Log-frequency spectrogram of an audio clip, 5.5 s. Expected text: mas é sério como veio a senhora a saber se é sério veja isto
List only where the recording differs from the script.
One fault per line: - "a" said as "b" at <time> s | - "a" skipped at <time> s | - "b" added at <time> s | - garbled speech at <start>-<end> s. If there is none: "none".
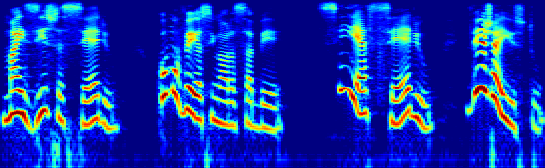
- "isso" added at 0.4 s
